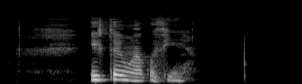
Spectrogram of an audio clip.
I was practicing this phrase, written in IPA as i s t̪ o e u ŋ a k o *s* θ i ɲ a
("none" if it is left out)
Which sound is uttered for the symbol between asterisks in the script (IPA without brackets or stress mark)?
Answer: none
